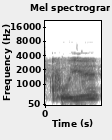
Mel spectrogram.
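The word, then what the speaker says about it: Koya: در کردستان عراق در شهر کوی سنجد یا به اصطلاح تلفظ کردیش کویه جلوی در ورودی ساختمان مرکزی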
